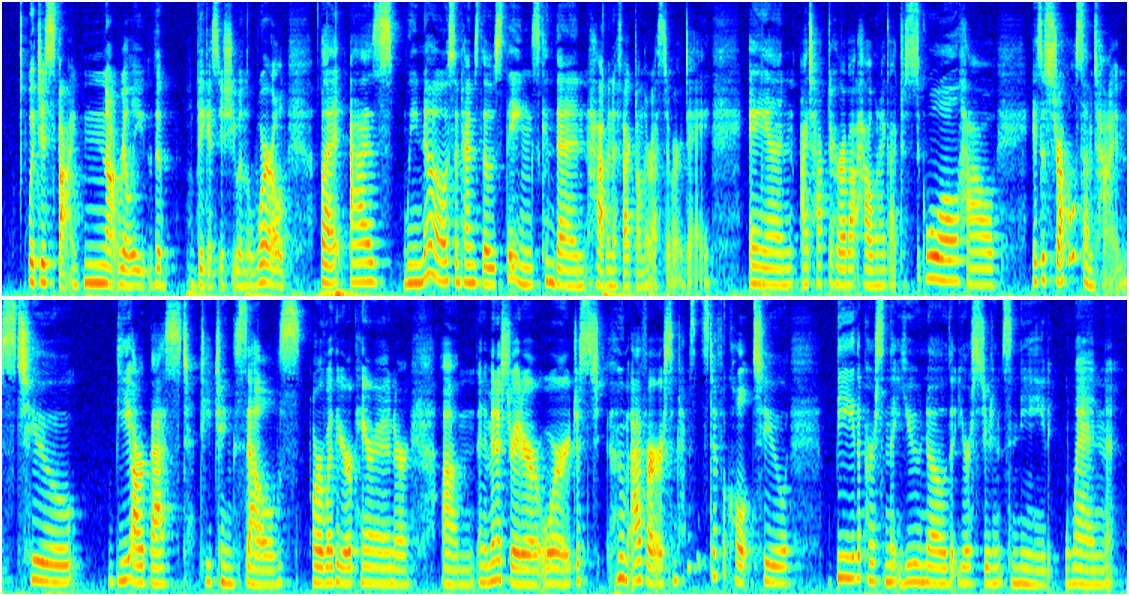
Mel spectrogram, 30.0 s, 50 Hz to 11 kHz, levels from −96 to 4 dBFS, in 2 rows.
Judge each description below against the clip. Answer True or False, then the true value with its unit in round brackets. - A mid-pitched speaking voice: True (180 Hz)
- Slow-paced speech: False (160 wpm)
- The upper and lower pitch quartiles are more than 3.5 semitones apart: False (2.9 semitones)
